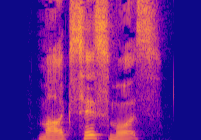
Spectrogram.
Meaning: Marxism
- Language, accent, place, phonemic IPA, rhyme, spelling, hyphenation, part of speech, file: German, Germany, Berlin, /maʁˈksɪsmʊs/, -ɪsmʊs, Marxismus, Mar‧xis‧mus, noun, De-Marxismus.ogg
